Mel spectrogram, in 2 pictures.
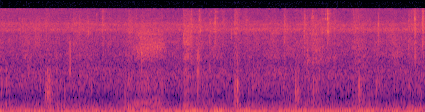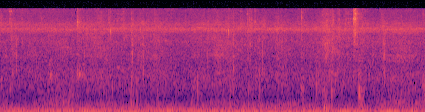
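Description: Faint footsteps on a tiled paved sidewalk, a short tap roughly every half second, over a steady low rumble.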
